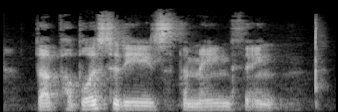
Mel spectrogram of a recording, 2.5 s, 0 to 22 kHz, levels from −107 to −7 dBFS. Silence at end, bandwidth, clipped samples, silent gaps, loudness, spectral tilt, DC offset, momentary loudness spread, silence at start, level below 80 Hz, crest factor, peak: 0.15 s; 15 kHz; under 0.1%; none; -26 LUFS; -2.5 dB/octave; under 0.1%; 11 LU; 0.25 s; -68 dBFS; 20 dB; -8 dBFS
